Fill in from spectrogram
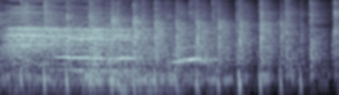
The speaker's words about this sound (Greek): Ένα τεράστιο χειροκρότημα.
